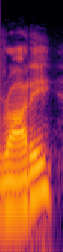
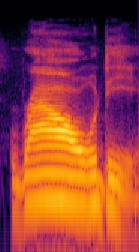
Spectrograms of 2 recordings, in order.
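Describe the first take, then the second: First: The vowel sounds like the one in "Roddy." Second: The vowel sounds like the one in "how." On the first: "the way I my accent works, it sounds like I'm saying Roddy Roddy" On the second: "but it's rowdy. I have to almost re-enunciate myself"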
